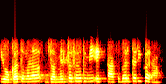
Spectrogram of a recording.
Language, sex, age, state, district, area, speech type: Marathi, female, 18-30, Maharashtra, Ratnagiri, rural, conversation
